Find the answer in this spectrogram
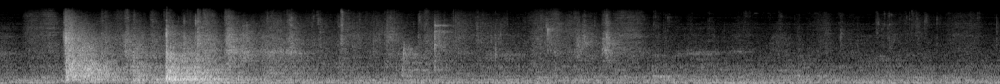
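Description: Two heavy thumps about a second apart, each dying away over half a second, followed by scattered lighter knocks and clatter.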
